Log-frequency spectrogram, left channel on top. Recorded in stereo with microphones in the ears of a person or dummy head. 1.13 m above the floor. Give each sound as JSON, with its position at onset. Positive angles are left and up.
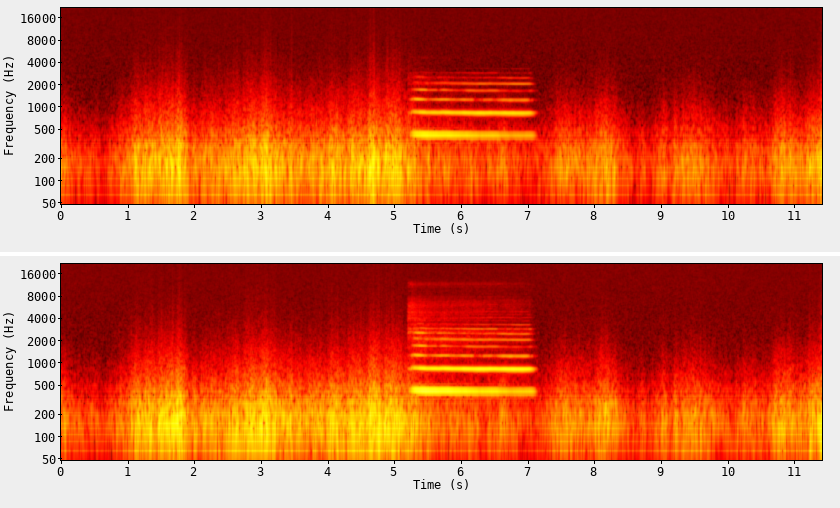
{"t": 5.2, "sound": "a flute", "side_deg": -75}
